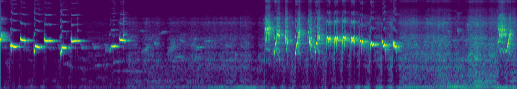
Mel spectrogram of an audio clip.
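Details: Greater green leafbird song intended to provoke other leafbirds: a run of clear whistled notes repeated evenly, a quieter pause over a low hum, then a loud, rapid, machine-gun chatter of sharp high notes, ending with a short burst.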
